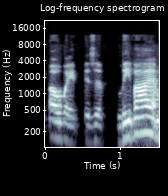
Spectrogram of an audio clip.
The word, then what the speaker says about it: Levi: always used to pronounce my name at the very start as Lavi. Oh. My coworker would be like, Lavi? Like, it's Levi. Like, Oh.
